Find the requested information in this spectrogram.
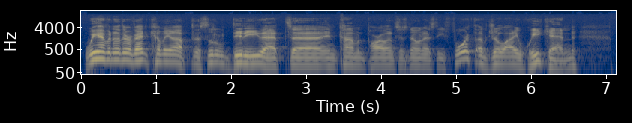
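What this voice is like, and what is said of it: Smooth, sultry late-night radio voice. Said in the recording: “put on my Quiet Storm voice. ... My baby-making voice”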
